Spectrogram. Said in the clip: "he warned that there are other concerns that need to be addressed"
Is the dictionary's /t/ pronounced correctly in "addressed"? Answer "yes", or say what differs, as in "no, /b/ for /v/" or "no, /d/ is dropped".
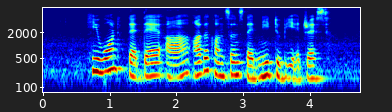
yes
